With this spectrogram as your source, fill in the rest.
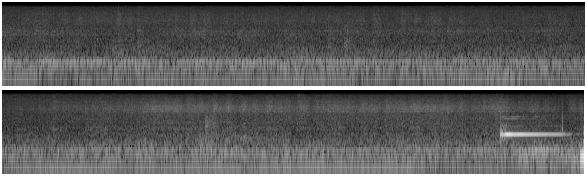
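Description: An elevator hums steadily as it descends.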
